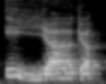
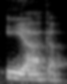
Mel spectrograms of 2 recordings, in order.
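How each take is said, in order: First: The ya sound is held and doubled. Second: The ya sound is short and single. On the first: The speaker calls it right. "Tashdid means that there are two letters essentially that are being read" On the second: The speaker calls it wrong. "we're not going to read"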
